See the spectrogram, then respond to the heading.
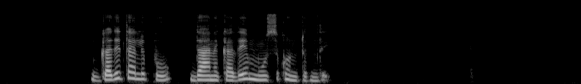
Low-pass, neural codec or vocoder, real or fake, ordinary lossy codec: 10.8 kHz; none; real; none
